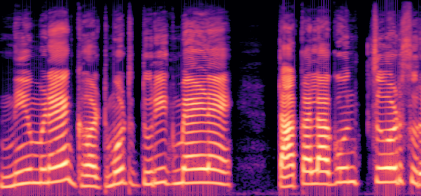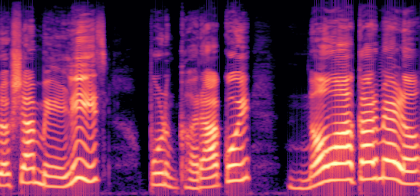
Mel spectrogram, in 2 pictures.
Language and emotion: Goan Konkani, happy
